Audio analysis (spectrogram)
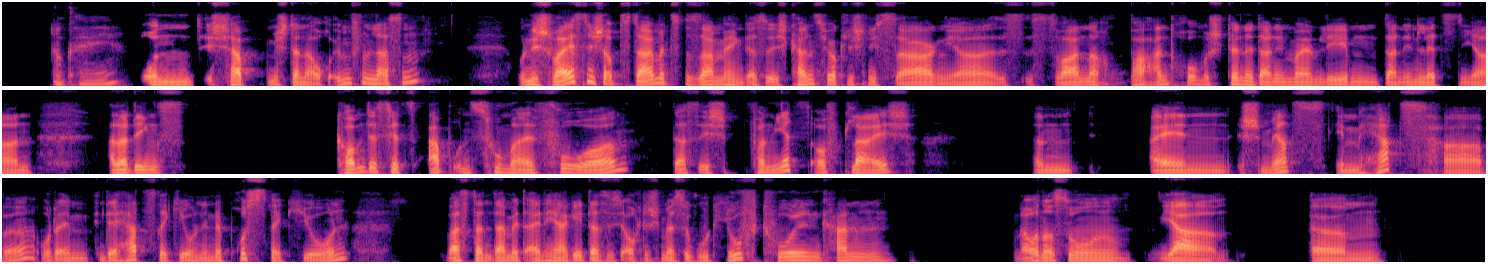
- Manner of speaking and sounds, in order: other background noise
- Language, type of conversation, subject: German, advice, Wie beschreibst du deine Angst vor körperlichen Symptomen ohne klare Ursache?
- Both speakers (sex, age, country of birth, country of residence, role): female, 30-34, Germany, Germany, advisor; male, 30-34, Germany, Germany, user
